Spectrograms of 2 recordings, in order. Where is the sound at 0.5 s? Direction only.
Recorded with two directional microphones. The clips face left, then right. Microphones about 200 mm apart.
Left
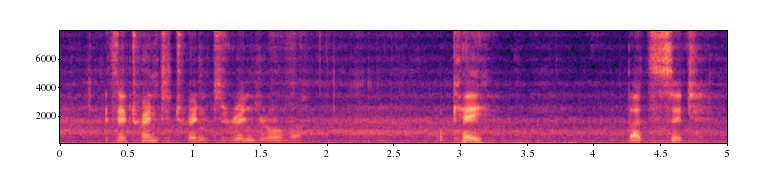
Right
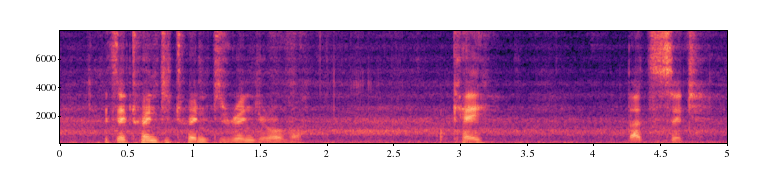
35° right (ahead or behind); by 1.6 s 20° right (ahead or behind).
